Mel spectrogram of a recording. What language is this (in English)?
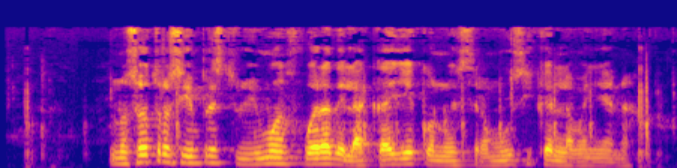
Spanish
